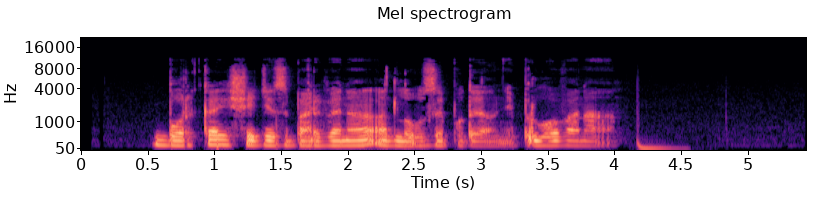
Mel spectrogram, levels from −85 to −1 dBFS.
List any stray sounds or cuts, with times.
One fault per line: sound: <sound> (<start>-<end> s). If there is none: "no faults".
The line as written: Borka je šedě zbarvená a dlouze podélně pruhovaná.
sound: thud (4.2-4.6 s)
